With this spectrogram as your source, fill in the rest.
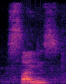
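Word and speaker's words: science: कि खत्म हो गया बहुत कॉमन सा वर्ड आपने सुना होगा साइंस क्या सुने हैं साइंस लेकिन एस के बाद में क्या होता है सी होता है अब एस के बाद सी आया तो उसको पढ़ना नहीं है सी हो जाएगा साइलेंट और इसे हम क्या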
